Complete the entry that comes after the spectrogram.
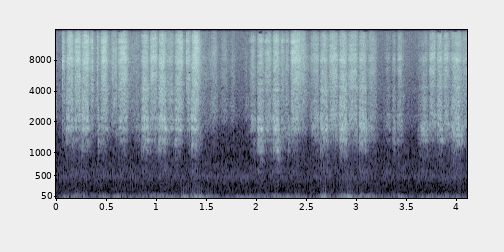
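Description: A black charcoal pencil draws short scratching strokes on a flat sheet of white drawing paper resting on a dark board. Dry, bright, gritty scratches come in quick bursts of strokes, with a faint low hum steady underneath.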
